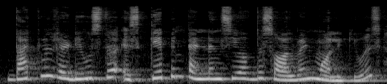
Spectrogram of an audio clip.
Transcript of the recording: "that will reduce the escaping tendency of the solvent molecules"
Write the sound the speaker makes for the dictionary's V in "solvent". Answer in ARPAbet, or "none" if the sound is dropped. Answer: V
